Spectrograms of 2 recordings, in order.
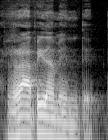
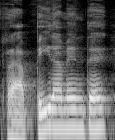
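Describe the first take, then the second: First: Slow rápidamente, RÁ stressed, then falling. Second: Slow, higher rápidamente with PI stressed. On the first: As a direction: land firmly on the first syllable of rápidamente. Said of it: "La fuerza de pronunciación es aquí". (rápidamente lento, con acento en RÁ) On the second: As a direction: raise the pitch from PI in rápidamente. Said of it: "la fuerza de pronunciación no está aquí". (rápidamente lento, con acento en PI) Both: Shown as a demonstration.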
